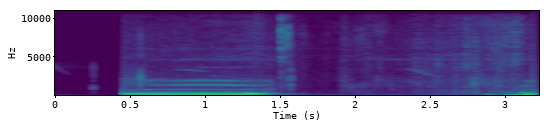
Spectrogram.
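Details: A cow or bull gives one low, steady, flat-pitched moo of about one second, then quiet rustling and the onset of a second low call.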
